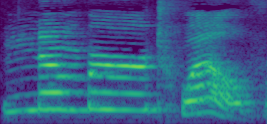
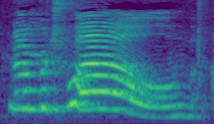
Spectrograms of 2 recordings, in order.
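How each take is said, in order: First: Stretched out slowly; slow drawn out. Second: Higher and louder announcing. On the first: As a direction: draw the words out slowly. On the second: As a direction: announce it boldly. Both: Shown as a demonstration. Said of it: "right? Twelve?".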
